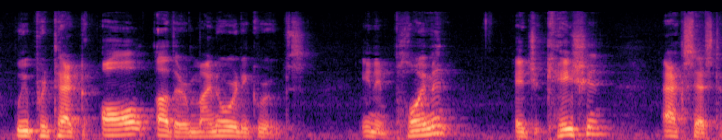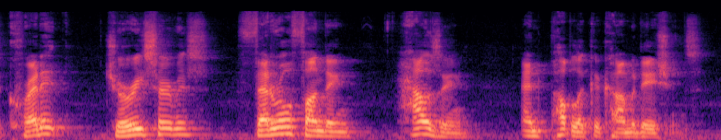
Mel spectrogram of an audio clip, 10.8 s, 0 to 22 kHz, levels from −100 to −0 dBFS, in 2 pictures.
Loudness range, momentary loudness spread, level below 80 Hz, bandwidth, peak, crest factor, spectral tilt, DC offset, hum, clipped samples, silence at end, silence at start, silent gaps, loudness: 4 LU; 15 LU; -52 dBFS; 15.5 kHz; -2 dBFS; 20 dB; -6 dB/octave; under 0.1%; none; under 0.1%; 0.2 s; 0.1 s; none; -21 LUFS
